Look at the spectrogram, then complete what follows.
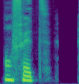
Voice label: "en fait", french; flashcards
